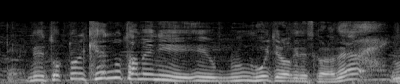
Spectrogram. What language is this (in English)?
Japanese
